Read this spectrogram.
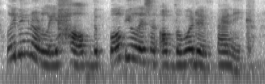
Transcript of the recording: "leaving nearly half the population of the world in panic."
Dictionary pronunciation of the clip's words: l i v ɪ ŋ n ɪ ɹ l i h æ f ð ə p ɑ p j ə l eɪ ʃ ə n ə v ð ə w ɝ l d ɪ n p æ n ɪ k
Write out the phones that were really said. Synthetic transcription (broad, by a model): l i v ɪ ŋ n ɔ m l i h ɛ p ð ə p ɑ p j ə l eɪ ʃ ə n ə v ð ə w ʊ d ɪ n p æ n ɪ k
